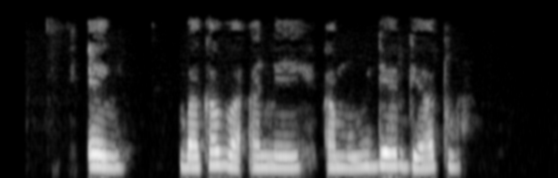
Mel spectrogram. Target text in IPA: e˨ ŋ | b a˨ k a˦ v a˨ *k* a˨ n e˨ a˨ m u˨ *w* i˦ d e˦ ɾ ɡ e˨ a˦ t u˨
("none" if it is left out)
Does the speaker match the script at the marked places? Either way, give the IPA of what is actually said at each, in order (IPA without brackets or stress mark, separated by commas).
ʔ, w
